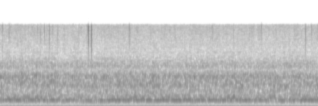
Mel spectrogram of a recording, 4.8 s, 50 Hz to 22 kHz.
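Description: Steady cabin noise inside a BEA Hawker Siddeley Trident jet airliner climbing, its Rolls-Royce engines and the airflow giving a constant drone with a steady low hum, as recorded on a 45 rpm record. A few faint clicks sound over it.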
